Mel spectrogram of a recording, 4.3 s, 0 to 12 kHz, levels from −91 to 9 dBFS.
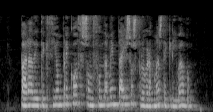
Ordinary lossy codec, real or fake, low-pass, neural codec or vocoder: AAC, 32 kbps; real; 7.2 kHz; none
